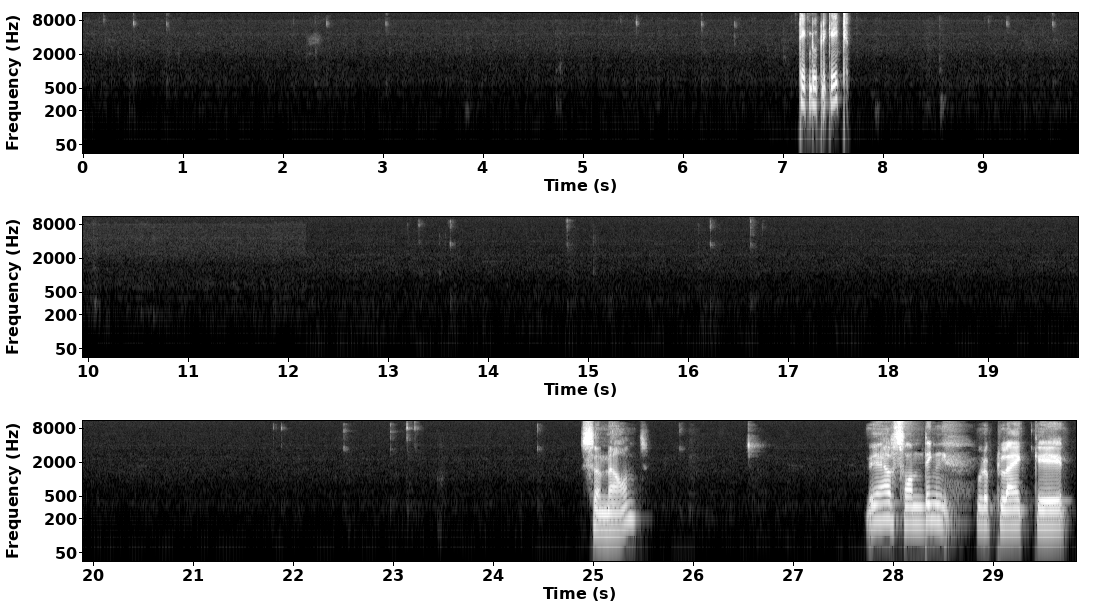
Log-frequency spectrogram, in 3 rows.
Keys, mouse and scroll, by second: 0.3-0.6 middle drag, 1.1 g, 2.3-2.8 middle drag, 3.6 g, 5.3 middle drag, 5.5-6.0 drag, 7.7 shift+d, 9.0-9.5 drag, 9.8 x, 11.4 g, 13.2-14.4 drag, 15.8-16.2 shift+drag, 17.1 g, 22.1-22.6 middle drag, 24.0-24.8 middle drag, 25.4-27.7 middle drag, 29.0-29.8 middle drag.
